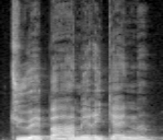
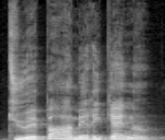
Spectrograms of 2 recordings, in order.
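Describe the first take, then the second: Both takes have the same delivery.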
